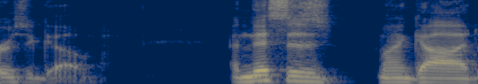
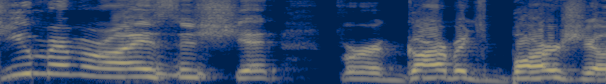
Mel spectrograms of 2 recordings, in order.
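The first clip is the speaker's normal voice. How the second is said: high-pitched mock scolding; retold indignant protest; imitated indignant wife; 7 semitones higher than usual. Acting out his outraged wife.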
